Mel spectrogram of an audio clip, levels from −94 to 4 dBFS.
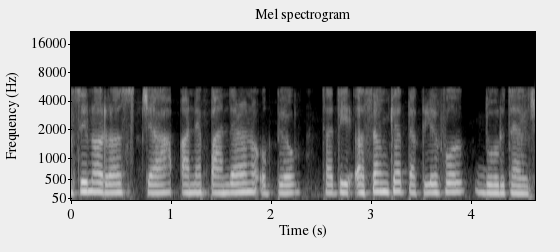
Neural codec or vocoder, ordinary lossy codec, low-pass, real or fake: codec, 24 kHz, 3 kbps, HILCodec; none; 5.4 kHz; fake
